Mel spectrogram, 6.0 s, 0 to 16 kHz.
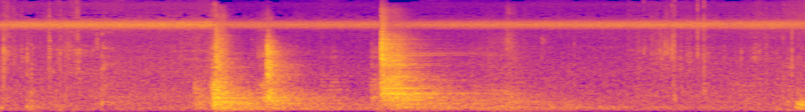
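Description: Two loud ringing metal clanks, about a second and a half and three seconds in, as the steel side wall of a Big Tex 14OD deck-over dump trailer is unpinned and lifted off. A steady high-pitched whine sounds underneath.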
